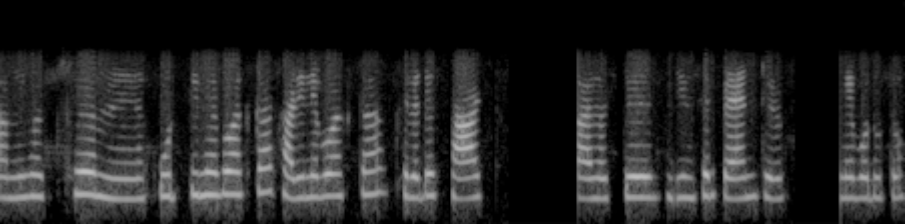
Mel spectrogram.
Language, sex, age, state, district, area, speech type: Bengali, female, 18-30, West Bengal, Bankura, rural, conversation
